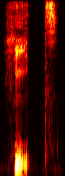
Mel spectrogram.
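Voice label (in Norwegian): "hit", Norwegian; = here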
